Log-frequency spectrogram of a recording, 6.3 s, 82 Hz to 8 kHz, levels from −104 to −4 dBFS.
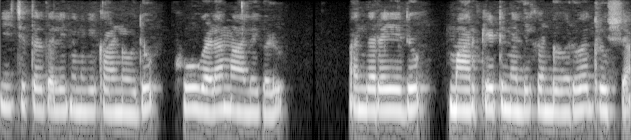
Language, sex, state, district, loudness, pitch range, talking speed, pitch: Kannada, female, Karnataka, Dharwad, -15 LUFS, 210-225 Hz, 115 wpm, 220 Hz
